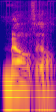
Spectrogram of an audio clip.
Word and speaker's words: Melville: The French director that I love so much, Melville, Jean-Pierre Melville.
